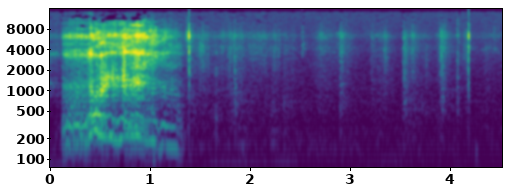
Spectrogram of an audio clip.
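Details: An Italian Greyhound, apparently threatened by its owner's finger, gives a brief, rough, rumbling growl that breaks off into near silence.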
